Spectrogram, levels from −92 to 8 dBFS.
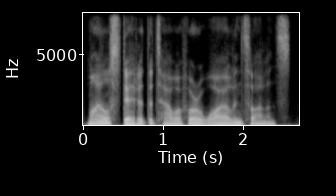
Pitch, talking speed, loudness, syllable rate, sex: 115 Hz, 220 wpm, -19 LUFS, 6.3 syllables/s, male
